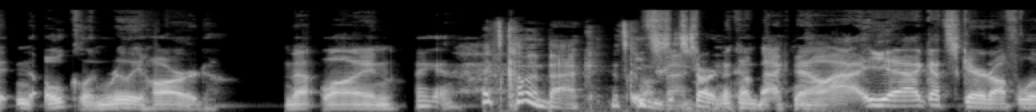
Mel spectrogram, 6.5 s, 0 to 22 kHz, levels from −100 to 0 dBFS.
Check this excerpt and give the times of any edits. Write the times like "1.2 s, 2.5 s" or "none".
1.8 s, 2.5 s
